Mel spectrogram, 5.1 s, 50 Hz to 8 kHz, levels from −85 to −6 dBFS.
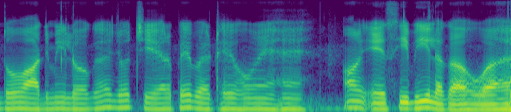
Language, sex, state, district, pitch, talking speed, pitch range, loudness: Hindi, male, Jharkhand, Ranchi, 110 Hz, 185 wpm, 105-115 Hz, -19 LUFS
